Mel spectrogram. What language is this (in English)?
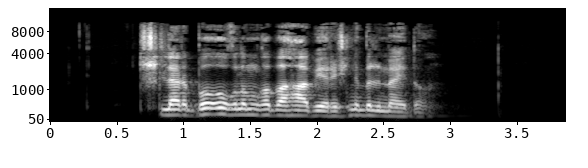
Uyghur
